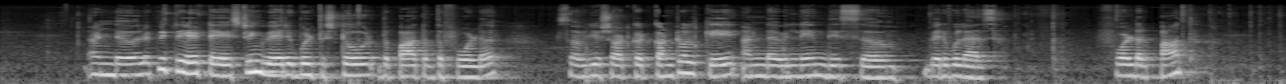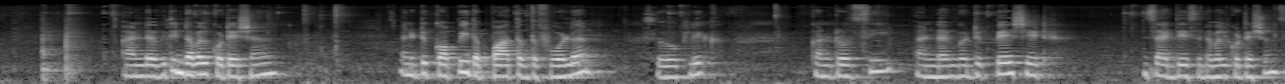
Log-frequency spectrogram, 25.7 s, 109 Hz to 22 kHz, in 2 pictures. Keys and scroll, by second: 3.4 ctrl+k, 9.2-10.4 typing, 11.6-12.7 typing, 16.0 shift+', 21.2 ctrl+c.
